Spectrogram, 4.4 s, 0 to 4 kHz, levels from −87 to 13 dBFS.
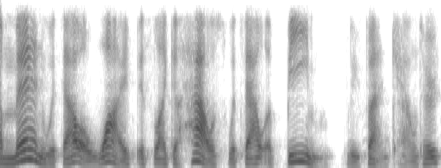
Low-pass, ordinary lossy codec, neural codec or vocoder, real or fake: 3.6 kHz; Opus, 24 kbps; none; real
